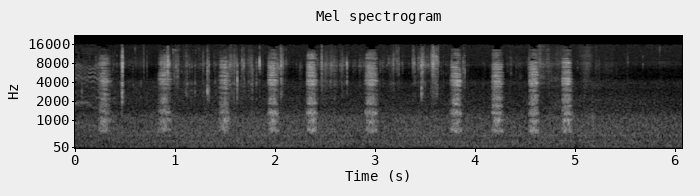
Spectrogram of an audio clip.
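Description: Egyptian goose making a string of short, husky, breathy calls at an uneven pace of about two a second.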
